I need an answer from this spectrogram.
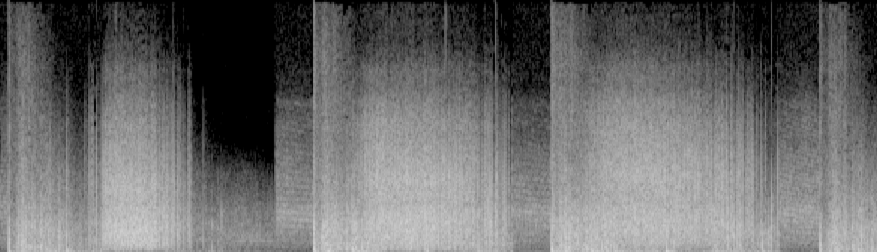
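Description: Fireworks going off overhead: sharp bursts, each followed by a long stretch of dense crackling from crackle-effect stars, in three waves that begin suddenly, with a single sharp crack near the end.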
